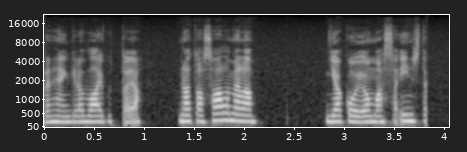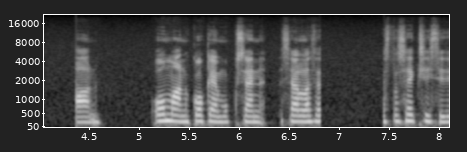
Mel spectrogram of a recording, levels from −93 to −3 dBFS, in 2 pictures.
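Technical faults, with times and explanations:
2.42–2.81 s and 6.81–7.43 s: rebuffering stall. The speech halts into silence, then resumes exactly where it stopped. Nothing is skipped. The player ran out of downloaded audio and waited for more, adding 385 ms and then 626 ms.
3.81–4.36 s: audio dropout to a faint residue. The speech cuts out abruptly for 550 ms, leaving only hiss about 35 dB below it. It is not a pause or fade. The wanted signal was likely lost while the path after the break stayed live.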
